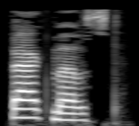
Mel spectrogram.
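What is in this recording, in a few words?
"backmost", British English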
